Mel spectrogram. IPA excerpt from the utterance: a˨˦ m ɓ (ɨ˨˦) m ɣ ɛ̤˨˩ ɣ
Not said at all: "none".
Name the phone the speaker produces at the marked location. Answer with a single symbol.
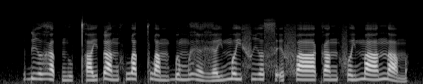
ə˨˦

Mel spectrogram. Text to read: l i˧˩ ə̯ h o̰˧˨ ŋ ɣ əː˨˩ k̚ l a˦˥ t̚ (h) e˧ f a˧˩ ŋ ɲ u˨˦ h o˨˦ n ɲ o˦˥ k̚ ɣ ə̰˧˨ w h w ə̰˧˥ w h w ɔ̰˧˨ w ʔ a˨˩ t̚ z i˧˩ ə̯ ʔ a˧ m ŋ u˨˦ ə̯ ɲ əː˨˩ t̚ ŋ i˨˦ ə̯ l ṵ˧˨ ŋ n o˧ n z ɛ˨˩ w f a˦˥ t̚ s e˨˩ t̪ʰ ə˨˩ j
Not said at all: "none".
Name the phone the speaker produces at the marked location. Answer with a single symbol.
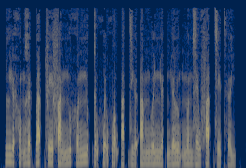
f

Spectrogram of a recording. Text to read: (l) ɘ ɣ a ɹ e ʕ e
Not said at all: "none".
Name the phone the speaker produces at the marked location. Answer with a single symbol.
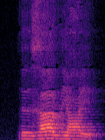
ɾ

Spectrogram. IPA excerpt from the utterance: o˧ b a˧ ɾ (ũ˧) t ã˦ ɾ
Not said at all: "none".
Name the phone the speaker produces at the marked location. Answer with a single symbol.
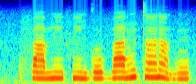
ũ˦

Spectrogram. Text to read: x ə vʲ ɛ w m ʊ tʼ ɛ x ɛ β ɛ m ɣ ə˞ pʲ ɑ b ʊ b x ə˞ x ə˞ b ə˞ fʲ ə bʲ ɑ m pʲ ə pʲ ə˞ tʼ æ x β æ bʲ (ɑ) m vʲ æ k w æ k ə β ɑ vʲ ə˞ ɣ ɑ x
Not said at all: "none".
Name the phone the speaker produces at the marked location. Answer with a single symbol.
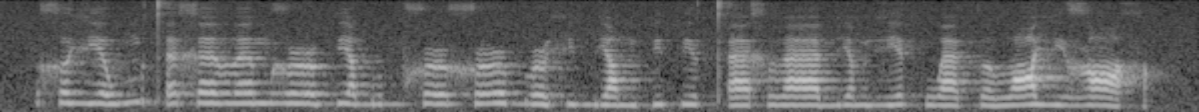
ɑ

